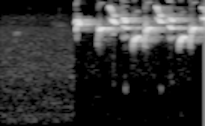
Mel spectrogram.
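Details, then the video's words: European goldfinch in song: a short, fast run of high, bright twittering notes with liquid trills, densely packed over about one second, with no other sounds. "SAKA KUŞUNUN HARİKA ÖTÜMÜ - GOLDFINCH SING"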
